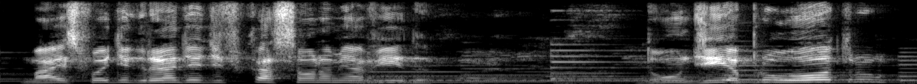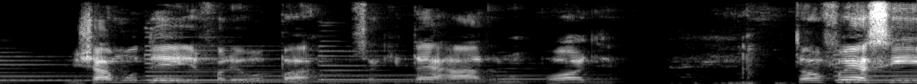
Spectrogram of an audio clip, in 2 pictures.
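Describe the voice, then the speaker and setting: A man giving an emotional, earnest personal testimony in church, telling his story with frequent tag questions. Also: fairly high pitch.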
